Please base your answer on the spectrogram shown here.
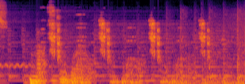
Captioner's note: monster Voice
